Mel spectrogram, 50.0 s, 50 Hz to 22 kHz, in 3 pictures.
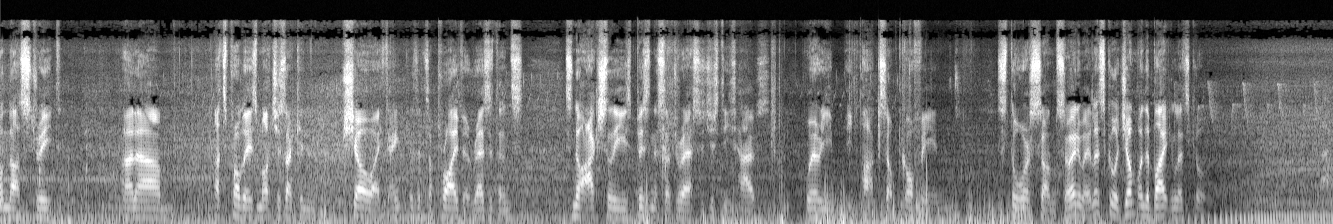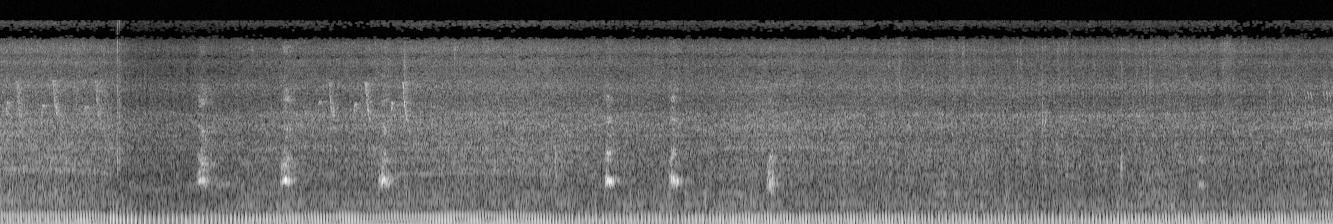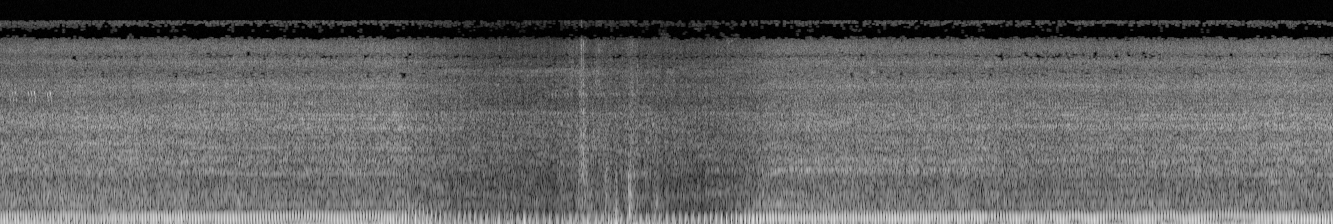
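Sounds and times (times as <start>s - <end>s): road and wind noise: 0.0s - 49.9s
motorbike engine running: 14.8s - 49.9s.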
